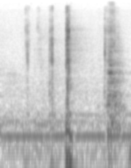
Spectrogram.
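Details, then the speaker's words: Mercedes ignition steering lock sent in for rebuild, microphone held close: the key is sticky and notchy going in, and turning it gives scratchy, gritty clicks and rasps in short bursts; worn ignition lock tumbler that needs rebuilding before it jams. "and it's very notchy when it goes in and when you turn it you can hear all that noise in the lock"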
